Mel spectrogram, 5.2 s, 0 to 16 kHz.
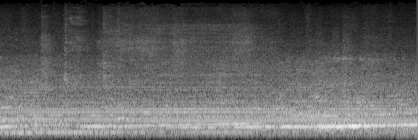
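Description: Porsche 911 GT1's 3.2-litre twin-turbo flat-six idling steadily in the stationary car. The note rises a little and grows slightly louder about four seconds in.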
